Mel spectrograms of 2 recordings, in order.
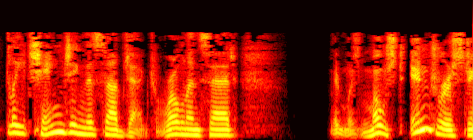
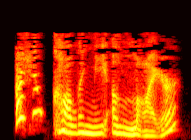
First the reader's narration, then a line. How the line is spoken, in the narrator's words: Stella snapped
